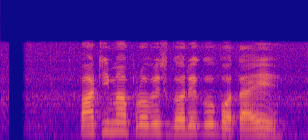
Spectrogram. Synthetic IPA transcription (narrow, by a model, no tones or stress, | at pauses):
paʈimaprʌbesɡʌɾekobʌt̪ae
